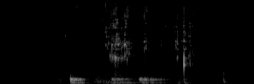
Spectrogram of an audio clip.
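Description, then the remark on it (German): Appleton Estate Aged 8 Years Jamaican rum glugs from a bottle into a glass in a short, uneven run of wet splashes and gurgles, ending with a faint tinkle, with no voices. “Es kommt Appleton Estate Aged 8 Years Jamaika rum ins Glas.”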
